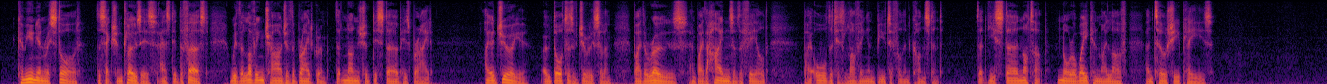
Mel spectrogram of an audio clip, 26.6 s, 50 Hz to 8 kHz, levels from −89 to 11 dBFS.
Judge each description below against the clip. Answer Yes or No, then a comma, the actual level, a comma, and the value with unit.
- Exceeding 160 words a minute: No, average, 140 wpm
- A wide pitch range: No, average, 3.4 semitones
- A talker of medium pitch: No, very low, 75 Hz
